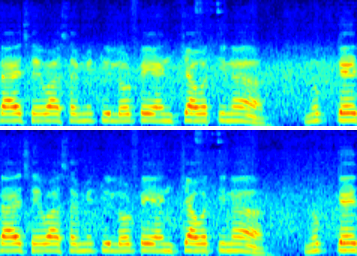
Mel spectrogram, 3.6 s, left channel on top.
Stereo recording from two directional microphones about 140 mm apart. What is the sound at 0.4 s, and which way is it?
Speech, 15° right (ahead or behind).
